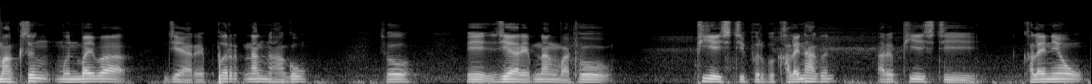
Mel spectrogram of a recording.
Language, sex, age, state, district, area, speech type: Bodo, male, 18-30, Assam, Chirang, urban, spontaneous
